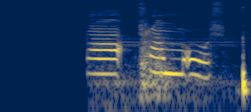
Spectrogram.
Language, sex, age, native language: Icelandic, male, 8, Icelandic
